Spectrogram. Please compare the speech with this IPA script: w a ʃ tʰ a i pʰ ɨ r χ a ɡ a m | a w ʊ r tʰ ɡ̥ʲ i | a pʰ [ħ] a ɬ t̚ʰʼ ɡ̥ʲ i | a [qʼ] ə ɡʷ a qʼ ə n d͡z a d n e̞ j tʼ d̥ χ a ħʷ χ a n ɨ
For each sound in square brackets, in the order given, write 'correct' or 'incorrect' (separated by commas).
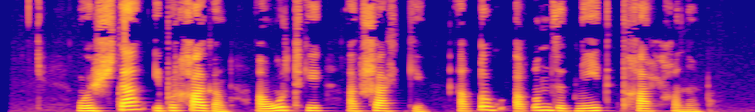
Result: incorrect, correct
